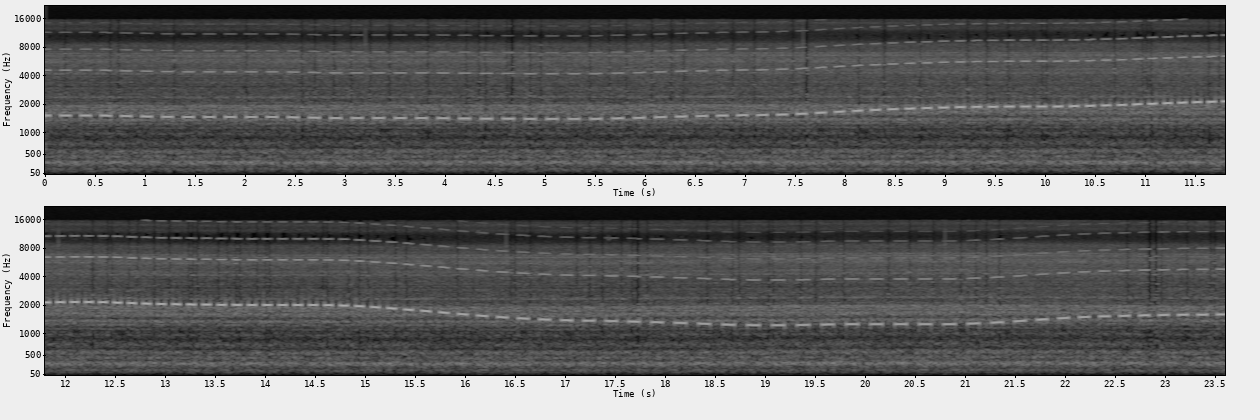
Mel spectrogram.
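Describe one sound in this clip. A glider's variometer beeps a steady tone that slowly rises and falls in pitch.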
